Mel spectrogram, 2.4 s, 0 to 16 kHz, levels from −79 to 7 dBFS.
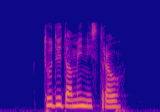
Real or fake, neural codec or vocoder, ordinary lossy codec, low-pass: real; none; MP3, 64 kbps; 7.2 kHz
